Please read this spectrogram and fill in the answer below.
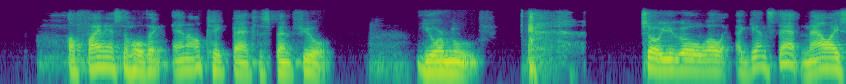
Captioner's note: laughter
